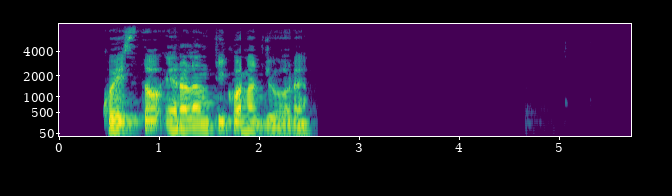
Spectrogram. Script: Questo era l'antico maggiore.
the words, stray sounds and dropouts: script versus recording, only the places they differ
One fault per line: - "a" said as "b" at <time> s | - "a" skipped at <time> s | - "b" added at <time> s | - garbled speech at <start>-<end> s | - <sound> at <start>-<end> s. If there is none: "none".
none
